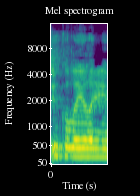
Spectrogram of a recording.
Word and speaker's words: ukulele: So I got my first ukulele back in, oh my God, I don't know, it's been forever ago.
